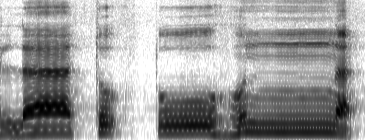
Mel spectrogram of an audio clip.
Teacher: لا تؤتوہن، تو پہلا تو جو ہے اس کو جھٹکے کے ساتھ پڑھیں کیونکہ حمزہ ساکن ہے۔ دوسرا تو ہے، واو مدہ ہے، 1 الف کی مقدار کے برابر کھینچ کر پڑھا جائے گا، نون مشدد پر غنہ ہوگا۔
